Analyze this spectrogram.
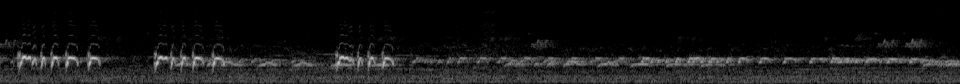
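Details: Active local zebra dove song, used as a lure that draws an immediate answer. Three bursts of rapid, ringing coo notes about two seconds apart, then a long, even, rolling trill held to the end.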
